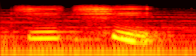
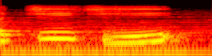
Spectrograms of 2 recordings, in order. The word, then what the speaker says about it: 积极: 你刚才说我很机器，不应该念机器，而应该说积极。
